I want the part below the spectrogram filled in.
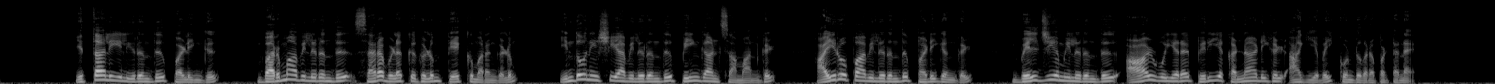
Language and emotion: Tamil, neutral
